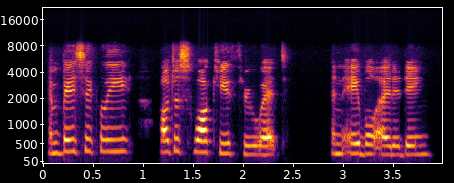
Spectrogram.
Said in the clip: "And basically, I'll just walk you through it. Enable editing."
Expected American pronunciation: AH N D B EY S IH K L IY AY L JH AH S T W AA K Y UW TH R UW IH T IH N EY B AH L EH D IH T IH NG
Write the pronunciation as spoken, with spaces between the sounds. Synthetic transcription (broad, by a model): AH N B EY S IH K L IY AY L JH AH S T W AA K Y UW TH R UW IH T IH N EY B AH L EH D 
